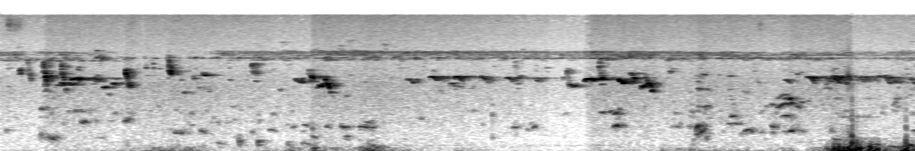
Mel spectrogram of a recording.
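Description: Small birds chirping and calling in pine forest, short repeated chirps throughout, over a steady high-pitched tone. About eight seconds in, a loud low rumble takes over.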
